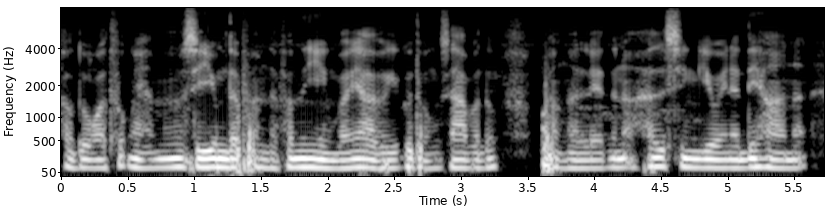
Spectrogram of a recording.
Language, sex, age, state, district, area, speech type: Manipuri, male, 18-30, Manipur, Tengnoupal, rural, spontaneous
